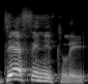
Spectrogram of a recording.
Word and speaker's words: definitely: sûr of course définitivement definitely et on met bien l'accent sur la première syllabe definitely une autre façon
